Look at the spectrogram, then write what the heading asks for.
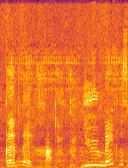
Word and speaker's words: Gqeberha: In isiXhosa, the G is an R. And that is the last click. It's the G of the R. And there you have it. That is how you pronounce Gqeberha.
